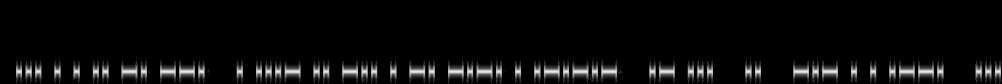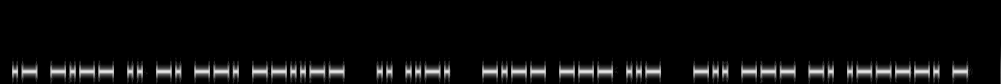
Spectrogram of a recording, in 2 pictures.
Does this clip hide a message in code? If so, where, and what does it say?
Yes: Morse code from 0.2 to 19.7 s, heard as a keyed tone, about 25 wpm, 600 Hz. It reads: SEEING EVIDENCE. AS I KEEP SAYING, IF YOU DON'T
